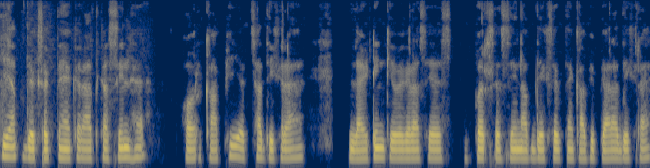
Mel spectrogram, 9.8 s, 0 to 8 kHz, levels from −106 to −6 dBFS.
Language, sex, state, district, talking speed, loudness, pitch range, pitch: Hindi, male, Chhattisgarh, Korba, 165 wpm, -33 LUFS, 115-120 Hz, 115 Hz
